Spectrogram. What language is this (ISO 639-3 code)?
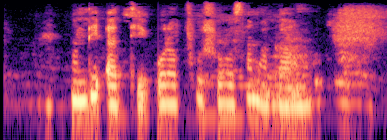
kin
